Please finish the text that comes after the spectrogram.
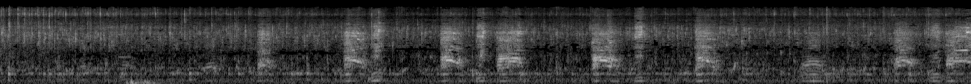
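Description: Repeated short bursts of calling ducks, with splashing water running throughout, moderately close.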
